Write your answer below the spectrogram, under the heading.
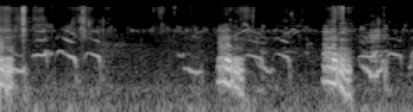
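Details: Francolin (teetar) giving rough, harsh bursts roughly once a second, each followed by short hooked, whistled notes that rise and then fall.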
